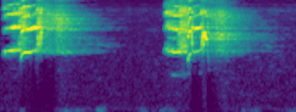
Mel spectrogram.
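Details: Two loud, harsh lovebird screeches, each about a second long and fading toward its end, separated by a short silence.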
